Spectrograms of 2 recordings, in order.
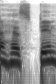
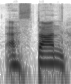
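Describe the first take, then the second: First: हेस्टेन said as hes-ten with a short 'en' ending; correct pronunciation. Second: हस्तान said with an open 'aan' ending, has-taan; wrong pronunciation. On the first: Teacher giving students the right हेस्टेन with a final short 'en'. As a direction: say हेस्टेन with 'e' vowels, not 'aan'. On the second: Teacher imitating the wrong हस्तान with a long 'aan'. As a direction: voice the misspelling as हस्तान, ending on 'taan'. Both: Shown as a demonstration. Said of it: "हस्तान नहीं होता".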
